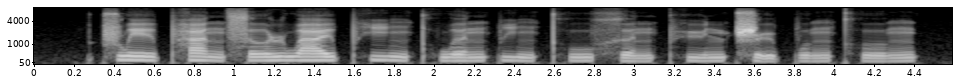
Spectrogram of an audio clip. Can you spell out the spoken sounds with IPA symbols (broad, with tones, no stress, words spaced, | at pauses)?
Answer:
ʈ͡ʂwe˥˧ɪ̯pʰa˥˩nsɤ˥ ɻwa˥ɪ̯pʰi˥˩ŋ t̪ʰwə˥npi˥˩ŋt̪ʰu˥xə˧˥n pʰy˧˥nʈ͡ʂɻ̩˨˩pʊ˧˥ŋkʰʊ˧˥ŋ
